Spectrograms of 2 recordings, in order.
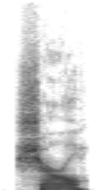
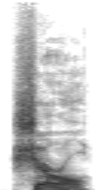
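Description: First: Said in the usual way. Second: "Cheryl" said more sharply, a bit louder, firm fall; sharper call. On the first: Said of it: "he said again, more sharply". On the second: A narrator's reading. Admiral calls his dazed ops officer, sharply. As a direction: snap her out of it with her name. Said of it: "more sharply".

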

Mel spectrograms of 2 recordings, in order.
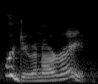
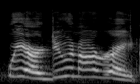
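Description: First: Said in the usual way. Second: Proud repeat, "are" pitched up and punched; emphatic "are". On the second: Shown as a demonstration. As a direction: stress on "are", higher and louder.

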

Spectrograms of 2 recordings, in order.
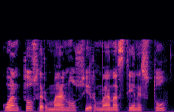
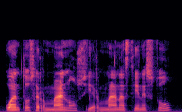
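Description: No difference in how they are said.

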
